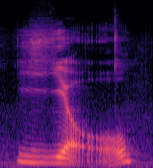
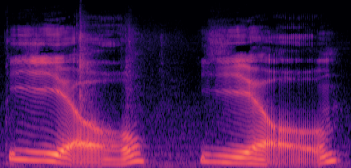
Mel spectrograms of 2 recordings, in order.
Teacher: the word in Chinese for have is yo third tone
